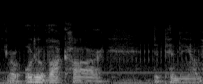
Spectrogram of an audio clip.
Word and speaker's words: Odovacar: And we come across a man named Odoacer, or Odovacar, depending on how you pronounce it.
